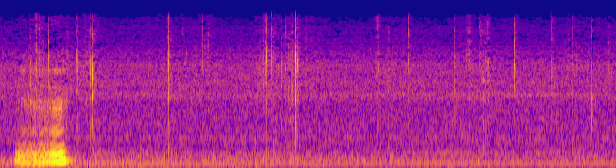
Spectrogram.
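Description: A short rising vocal call in the first second, then faint scattered ticks and crinkles of a thin plastic shopping bag strip being stretched and twisted by hand, over a steady low hum.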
